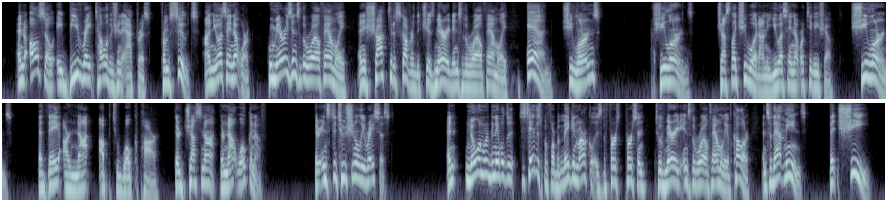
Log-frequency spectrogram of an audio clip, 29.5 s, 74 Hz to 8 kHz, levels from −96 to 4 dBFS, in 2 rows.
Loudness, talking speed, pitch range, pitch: -21 LUFS, 205 wpm, 120-185 Hz, 150 Hz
